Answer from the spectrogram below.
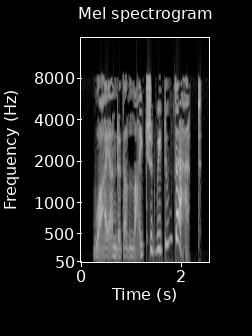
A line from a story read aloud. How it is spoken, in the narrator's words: Morvryn rumbled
